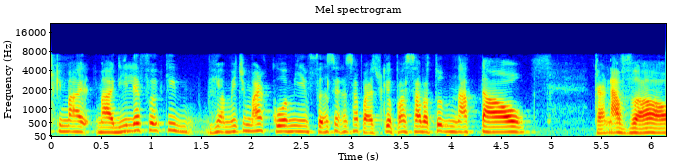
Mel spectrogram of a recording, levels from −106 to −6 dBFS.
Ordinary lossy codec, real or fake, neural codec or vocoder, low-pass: none; real; none; 7.2 kHz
